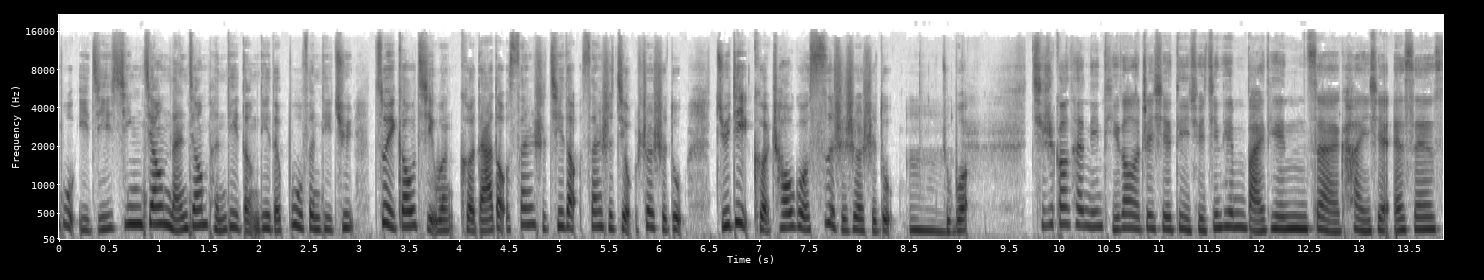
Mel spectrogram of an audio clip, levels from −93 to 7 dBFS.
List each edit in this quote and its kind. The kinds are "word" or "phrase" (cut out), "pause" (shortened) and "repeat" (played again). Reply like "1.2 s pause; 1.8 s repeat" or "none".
8.4 s pause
